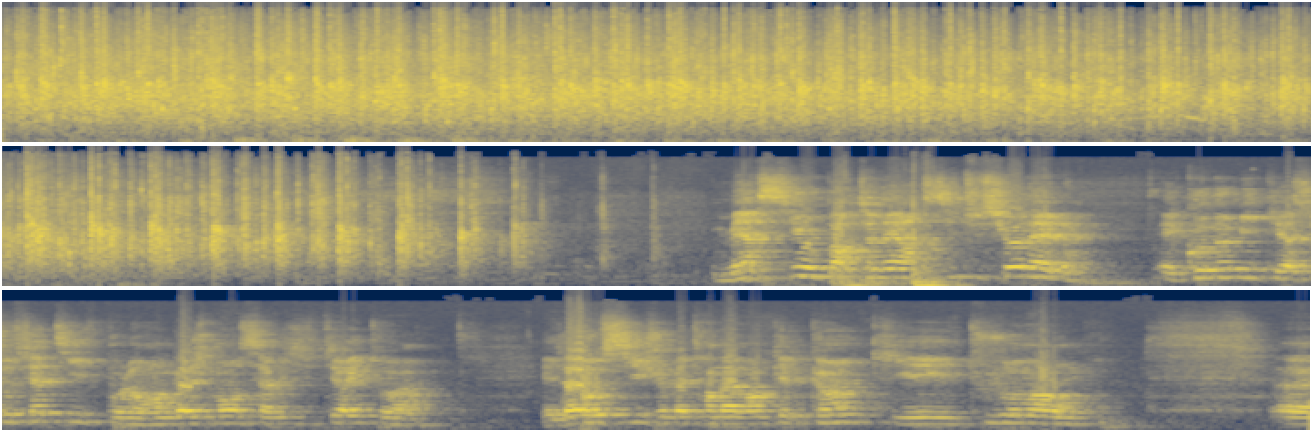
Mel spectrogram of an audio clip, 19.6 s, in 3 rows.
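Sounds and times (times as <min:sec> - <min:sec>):
audience applause: 0:00.0 - 0:09.4
speech: 0:10.2 - 0:18.6, 0:19.4 - 0:19.6.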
